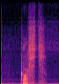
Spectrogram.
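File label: "kast", Dutch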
